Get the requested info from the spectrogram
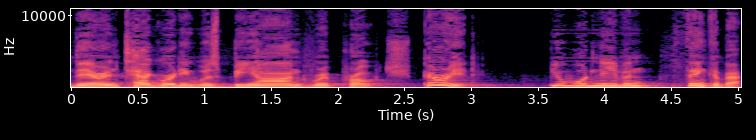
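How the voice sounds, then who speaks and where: Fairly slow speech from a man, the background quiet. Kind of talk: ceremonial speech. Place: hall. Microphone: podium.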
